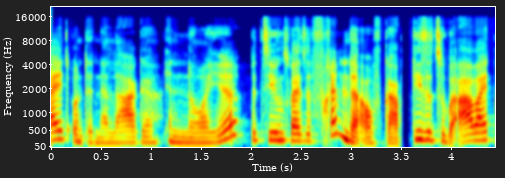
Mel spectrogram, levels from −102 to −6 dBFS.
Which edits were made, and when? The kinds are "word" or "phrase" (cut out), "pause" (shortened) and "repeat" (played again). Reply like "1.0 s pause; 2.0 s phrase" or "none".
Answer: 1.1 s word; 3.5 s word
